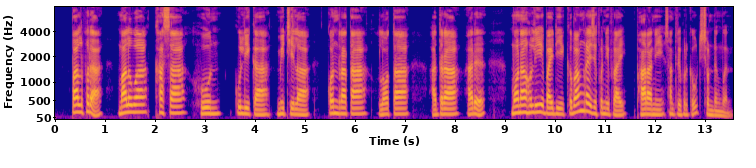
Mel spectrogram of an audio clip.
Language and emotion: Bodo, neutral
